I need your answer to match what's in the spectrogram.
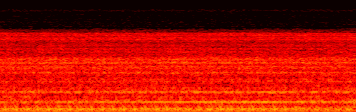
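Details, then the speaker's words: Hyundai Accent petrol engine idling fast and uneven, jerking and shaking the whole car with a blinking check engine light; a misfire from failing ignition coils. "tapos yung RPM niya mataas Ayan taas taas RPM niya So ngayon ah nagger King siya jer [Musika] King Ayun bumababa na siya Tapos malakas yung jer King so nanginginig yung buong sasakyan"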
